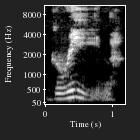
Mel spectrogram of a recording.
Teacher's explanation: green is very high and very much to the front, just behind the top front teeth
